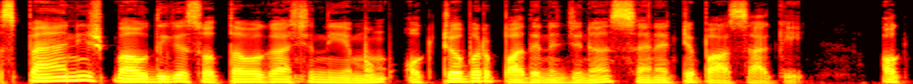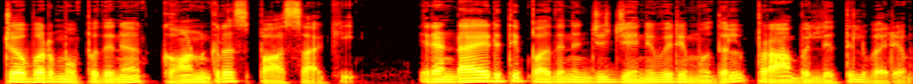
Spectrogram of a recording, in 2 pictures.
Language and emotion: Malayalam, neutral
